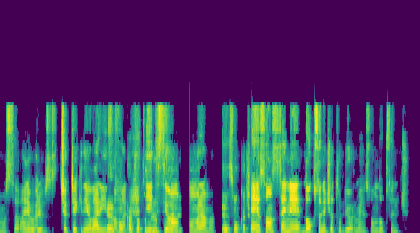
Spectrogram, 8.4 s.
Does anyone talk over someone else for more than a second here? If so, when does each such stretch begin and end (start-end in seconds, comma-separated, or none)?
2.1-3.4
